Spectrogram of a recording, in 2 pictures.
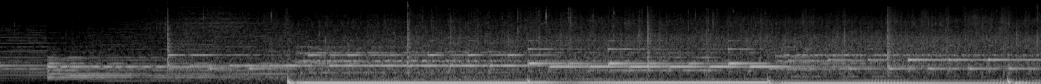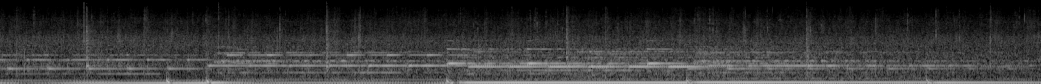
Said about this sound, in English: Then a drop of rain splashed onto my skin, followed by another and another.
